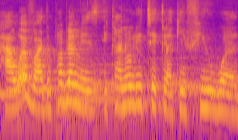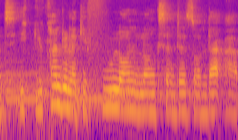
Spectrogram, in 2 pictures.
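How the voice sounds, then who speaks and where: A woman speaks with hardly any pauses over noticeable background noise. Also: fairly quick pace. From Nigeria. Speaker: YouTuber. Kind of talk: casual vlog advice. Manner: chatty, conversational.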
